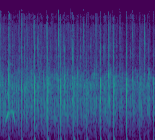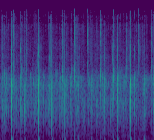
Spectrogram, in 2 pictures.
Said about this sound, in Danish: Vi skal lige klappe og sige tak. Vi klapper lige af.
